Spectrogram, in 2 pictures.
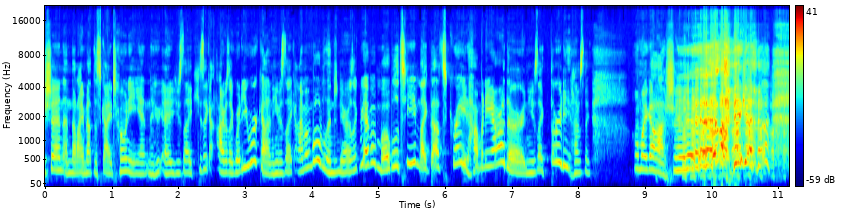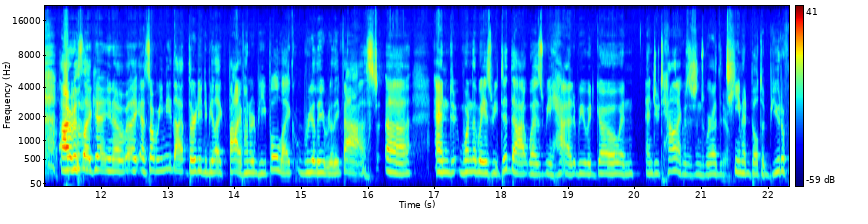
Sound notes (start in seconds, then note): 9.2 laughs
